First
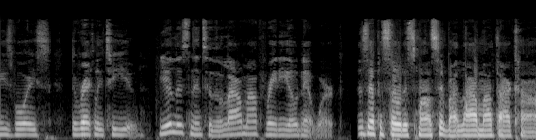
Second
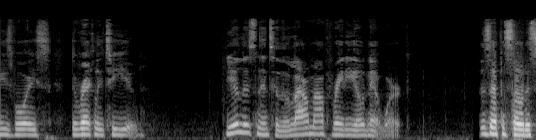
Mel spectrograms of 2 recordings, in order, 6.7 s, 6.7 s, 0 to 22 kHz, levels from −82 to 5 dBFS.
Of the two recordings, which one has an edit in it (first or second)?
first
